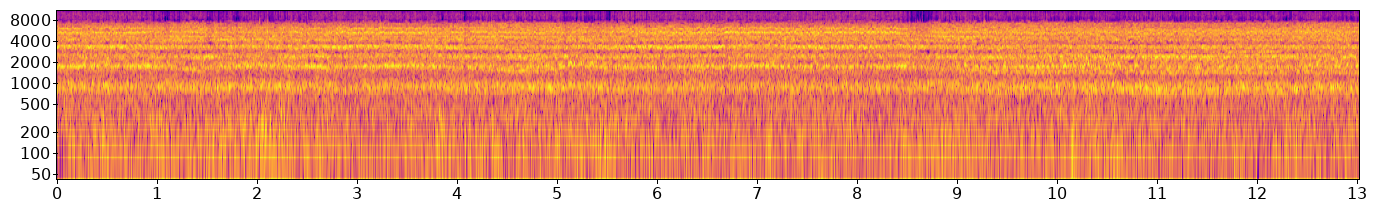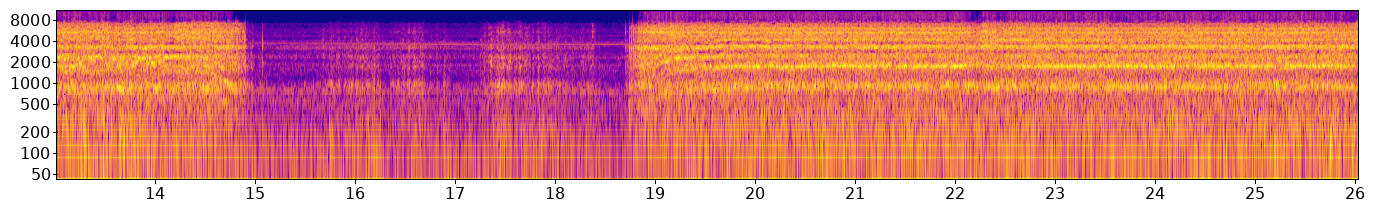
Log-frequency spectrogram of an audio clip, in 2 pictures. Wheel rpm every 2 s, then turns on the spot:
220, 230, 220, 220, 220, 210, 200, 80, 20, 110, 230, 230, 230.
14-18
